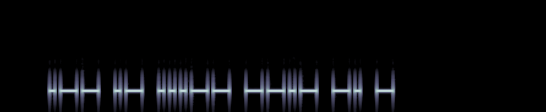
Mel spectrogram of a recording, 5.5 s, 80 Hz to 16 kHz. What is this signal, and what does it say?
Morse code, heard as a keyed tone, about 22 wpm, 700 Hz. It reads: WA3QNT
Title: Call Signs Repeated 3x - 22wpm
